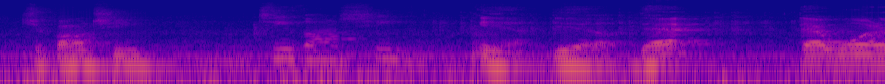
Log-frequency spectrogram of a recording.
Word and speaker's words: Givenchy: Givenchy uh -huh yeah or well am I pronouncing it right I think it's Givenchy yeah yeah that that one is like man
